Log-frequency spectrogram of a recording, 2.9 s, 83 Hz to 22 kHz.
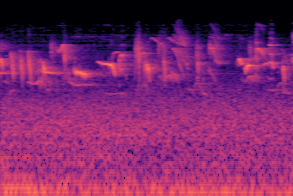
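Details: Eurasian blackcap (Sylvia atricapilla) singing at the Oostplas in Goirle, Netherlands, on 24 April 2012: a fast, rich warble of varied high chirps and short clear whistles over a faint low rumble.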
